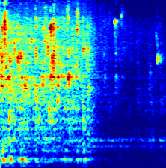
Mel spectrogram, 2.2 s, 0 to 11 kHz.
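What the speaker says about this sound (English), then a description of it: "now it says to pour 1 liter of boiling water and mix with sanitized paddle" Boiling water, one liter, being poured into a plastic fermenter bucket for a hard seltzer brew, a brief splashing gush that quickly tapers to trickles and faint drips, close and alone.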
